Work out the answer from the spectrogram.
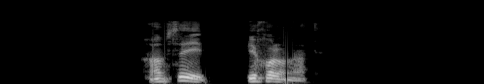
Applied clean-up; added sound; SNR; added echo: none; none; none; none.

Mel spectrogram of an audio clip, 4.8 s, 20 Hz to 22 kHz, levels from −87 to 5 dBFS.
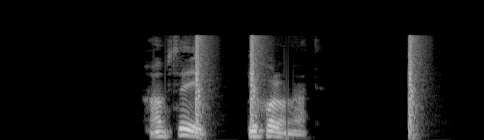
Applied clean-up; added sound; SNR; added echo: classical method Wiener filter.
